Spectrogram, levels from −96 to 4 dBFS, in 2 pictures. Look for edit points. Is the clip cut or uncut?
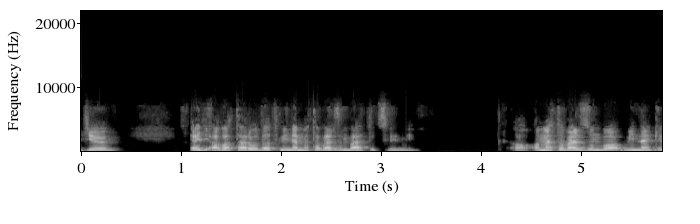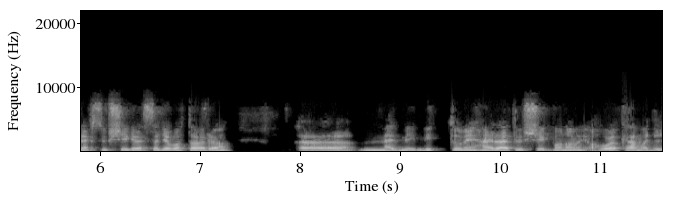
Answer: cut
